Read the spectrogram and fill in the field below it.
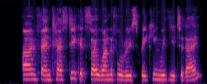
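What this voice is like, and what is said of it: Australian accent. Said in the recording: “I love your accent ... I'm from Melbourne, Australia”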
